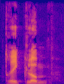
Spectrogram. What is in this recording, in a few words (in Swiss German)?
"ricklamp", alsace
